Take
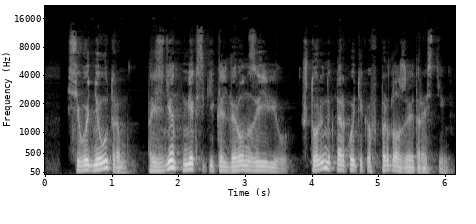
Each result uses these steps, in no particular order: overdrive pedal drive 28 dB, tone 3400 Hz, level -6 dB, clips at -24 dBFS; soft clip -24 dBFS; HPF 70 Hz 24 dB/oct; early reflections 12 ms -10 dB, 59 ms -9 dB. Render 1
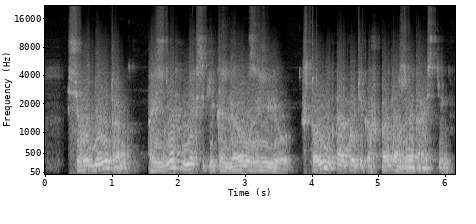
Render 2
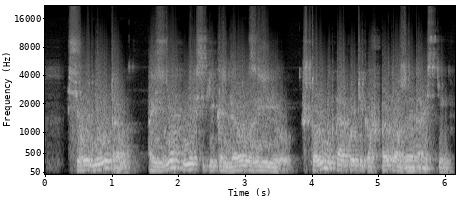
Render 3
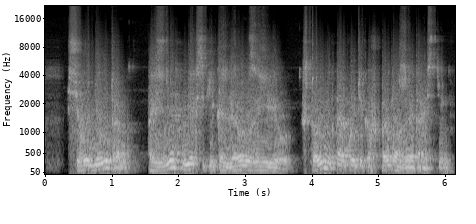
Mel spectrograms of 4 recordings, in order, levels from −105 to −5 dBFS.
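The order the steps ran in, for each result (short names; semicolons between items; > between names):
soft clip > HPF > overdrive pedal > early reflections; soft clip > early reflections > overdrive pedal > HPF; HPF > overdrive pedal > soft clip > early reflections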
